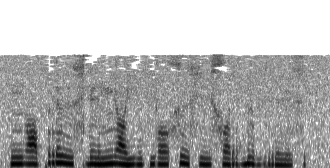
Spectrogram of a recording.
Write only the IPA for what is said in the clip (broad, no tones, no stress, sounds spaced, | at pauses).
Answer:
ɲ ɔː p r ɨː x ɗ i mʲ ɔ j i p j oː x ɨ x iː x o r ɠ ɨ b r yː x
